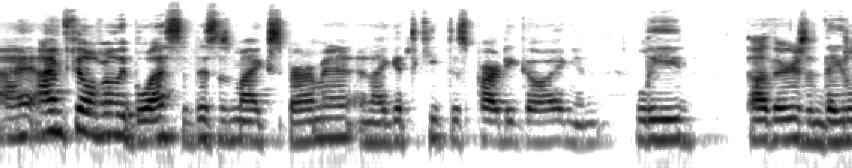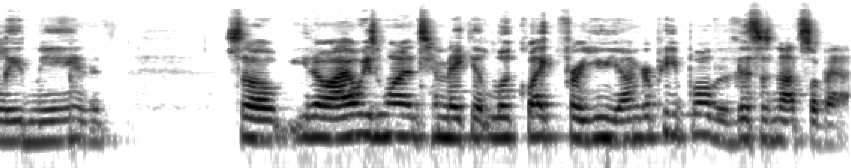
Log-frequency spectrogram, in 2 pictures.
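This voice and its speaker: A woman of medium pitch talks at a fairly quick pace. Her intonation is monotone and flat, with big swings in loudness. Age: 60s. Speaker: yoga teacher. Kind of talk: interview conversation.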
